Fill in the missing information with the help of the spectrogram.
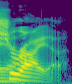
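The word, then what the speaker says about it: Chiara: And I I threw you off cuz I said Kiara. Is it okay? Cuz I know someone named Kiara and they spell it the same. The way that she spells it is hard to remember. But it's Sharia.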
